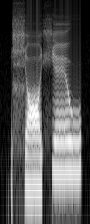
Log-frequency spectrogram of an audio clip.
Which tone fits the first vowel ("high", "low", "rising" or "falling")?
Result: low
